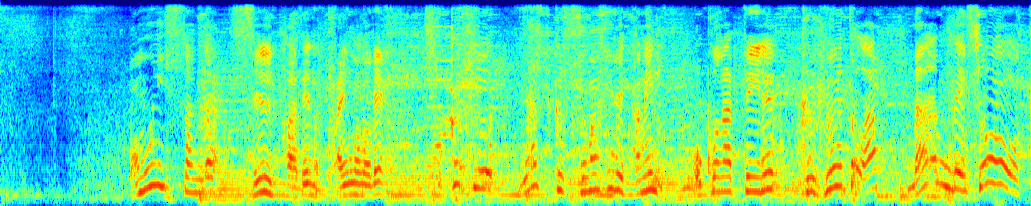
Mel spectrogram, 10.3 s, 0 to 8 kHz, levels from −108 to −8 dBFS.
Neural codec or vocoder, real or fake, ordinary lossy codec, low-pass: codec, 44.1 kHz, 3.4 kbps, Pupu-Codec; fake; none; 7.2 kHz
